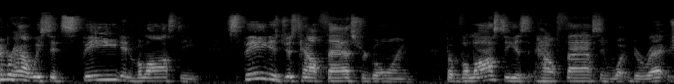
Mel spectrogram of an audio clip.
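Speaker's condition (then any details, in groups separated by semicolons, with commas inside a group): No condition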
